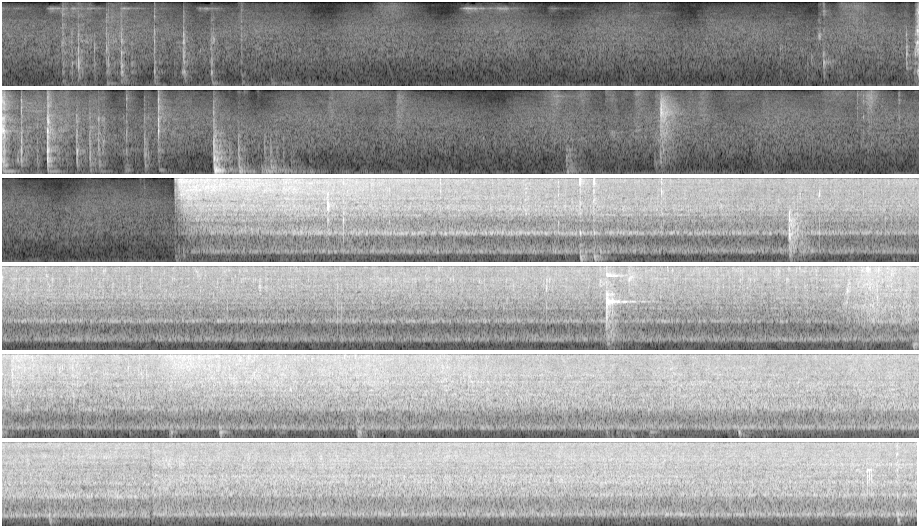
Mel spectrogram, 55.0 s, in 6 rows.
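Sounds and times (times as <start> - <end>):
food sizzling in hot pan: 20.1 - 55.0.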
